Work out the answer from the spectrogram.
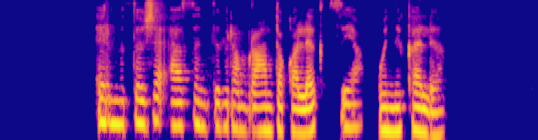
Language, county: Lithuanian, Kaunas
